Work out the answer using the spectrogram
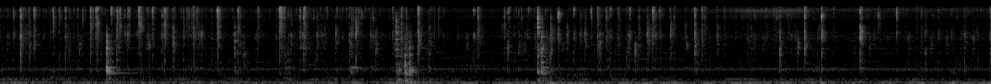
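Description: Dumplings pan-frying in oil in a nonstick frying pan: a steady crackling sizzle, with a few louder knocks about a second, four and five seconds in.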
